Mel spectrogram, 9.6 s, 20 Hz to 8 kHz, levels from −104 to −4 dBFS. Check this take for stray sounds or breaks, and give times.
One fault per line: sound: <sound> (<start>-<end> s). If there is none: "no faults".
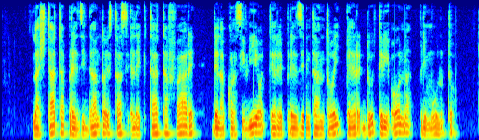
sound: dropout (6.1-6.1 s)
